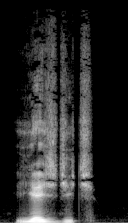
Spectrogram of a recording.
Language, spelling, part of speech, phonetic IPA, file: Polish, jeździć, verb, [ˈjɛ̇ʑd͡ʑit͡ɕ], Pl-jeździć.ogg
